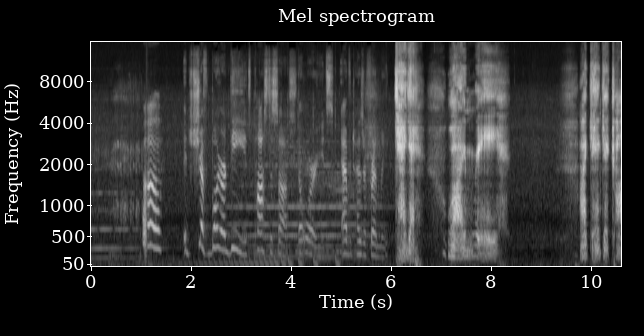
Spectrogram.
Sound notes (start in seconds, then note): 1.1 pathetic scream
